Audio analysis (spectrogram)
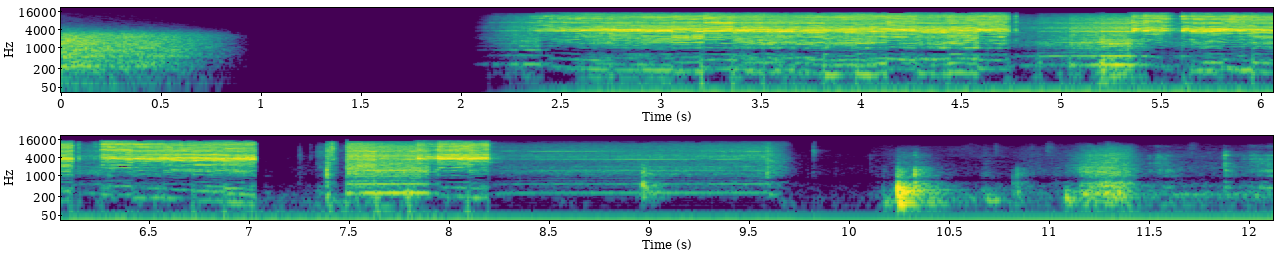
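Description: A hand tap cuts threads into stainless steel, giving several close bursts of harsh, ratcheting rasping separated by short pauses, then fading to fainter scrapes.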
